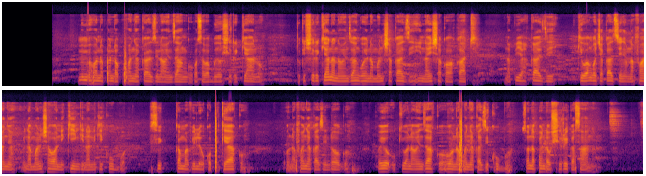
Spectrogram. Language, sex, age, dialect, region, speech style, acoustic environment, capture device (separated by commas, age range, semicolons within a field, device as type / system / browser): Swahili, male, 25-34, Kenya - Mombasa, Kenya, relaxed, silence, mobile / Linux / Chrome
